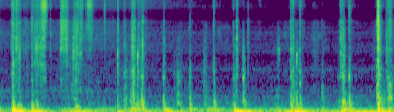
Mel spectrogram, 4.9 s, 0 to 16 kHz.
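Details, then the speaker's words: 2024 Toyota Land Cruiser 250 cabin: irregular dry clicks and creaks each time the trim around the dashboard screen is pressed; the loosely fitted surround creaks heavily, average materials. "Jak słyszeliście, ramka w koło ekranu bardzo mocno skrzypi, a materiały są przeciętnej jakości."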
